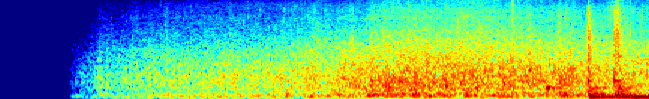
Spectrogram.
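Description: Ocean surf washing on a beach, fading in from silence about half a second in and growing steadily louder.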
